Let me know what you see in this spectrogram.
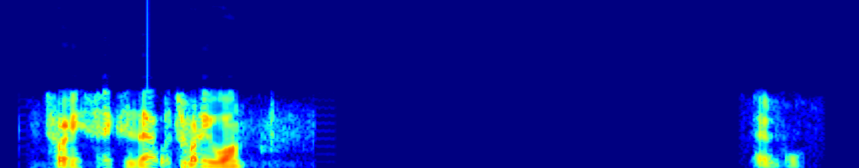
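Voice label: Sheriff's Office Dispatch; wake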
